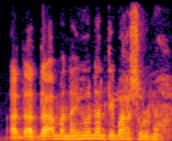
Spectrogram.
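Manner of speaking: a friend shocked into a loud rebuke; alarmed rebuke. Acted. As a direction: warn him sharply. Friend rebukes talk of shooting.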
